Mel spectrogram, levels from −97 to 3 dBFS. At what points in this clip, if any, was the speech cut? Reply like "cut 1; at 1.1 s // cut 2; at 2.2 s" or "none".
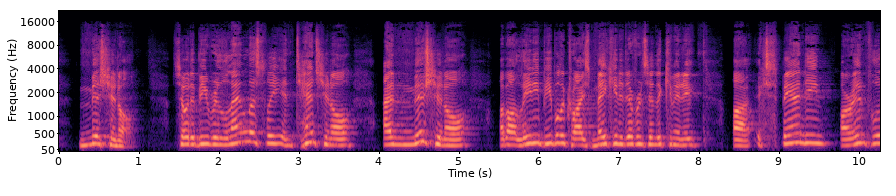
none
